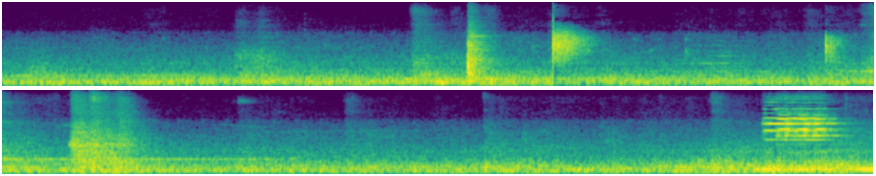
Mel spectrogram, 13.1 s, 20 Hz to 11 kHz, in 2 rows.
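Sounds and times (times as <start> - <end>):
snooker balls clacking: 3.4 - 5.2, 6.1 - 7.7
cue tip striking ball: 3.5 - 4.6, 6.1 - 7.0.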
